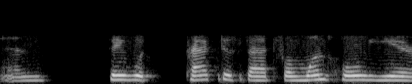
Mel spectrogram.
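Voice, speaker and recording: A woman's flat, monotone voice at a very slow pace. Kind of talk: interview answer. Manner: soft-spoken, careful.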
